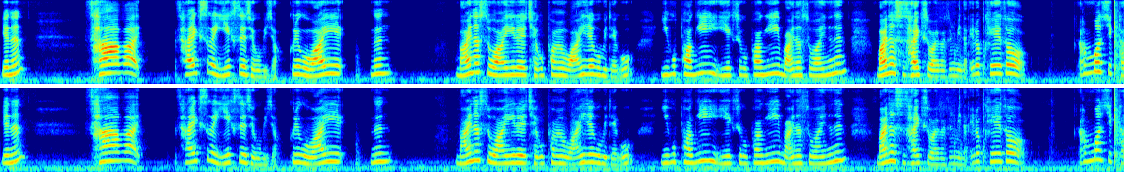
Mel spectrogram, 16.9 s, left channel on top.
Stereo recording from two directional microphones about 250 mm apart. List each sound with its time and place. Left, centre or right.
0.0 s speech: left
6.8 s speech: left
